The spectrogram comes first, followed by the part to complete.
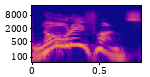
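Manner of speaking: put-on Korean accent. Retelling how a father answered the man marrying his daughter, imitating a Korean accent. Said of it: "what's your Korean accent?".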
